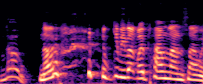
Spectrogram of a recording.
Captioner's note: laughs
